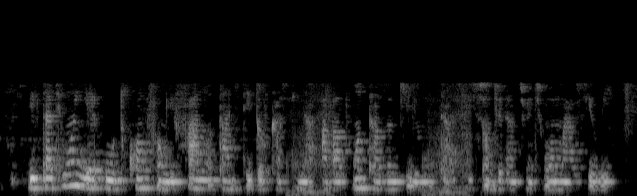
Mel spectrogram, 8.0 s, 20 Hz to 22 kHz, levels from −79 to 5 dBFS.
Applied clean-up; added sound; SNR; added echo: none; Growling; 18 dB; none.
